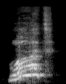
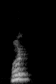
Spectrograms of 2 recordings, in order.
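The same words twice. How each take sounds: First: High-pitched "What?" shooting up; incredulous. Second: Said in the usual way. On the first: Real, not acted. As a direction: repeat it much higher, sharply rising. Repeats question in disbelief.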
